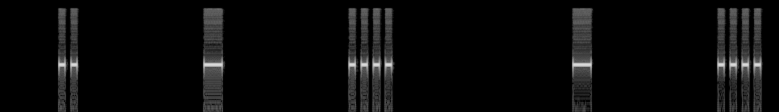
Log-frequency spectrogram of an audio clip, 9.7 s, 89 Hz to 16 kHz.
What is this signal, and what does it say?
Morse code, heard as a keyed tone, about 16 wpm, spaced as for 5 wpm, 800 Hz. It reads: ITH TH
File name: CW Code Groups @5WPM / Technical Subjects / OR Gate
